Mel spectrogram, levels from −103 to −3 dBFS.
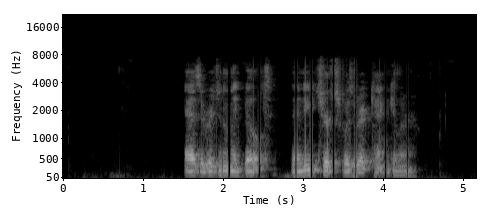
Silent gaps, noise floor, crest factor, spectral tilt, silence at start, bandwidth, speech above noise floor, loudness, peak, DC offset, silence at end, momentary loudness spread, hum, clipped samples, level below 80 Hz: none; -87 dBFS; 20 dB; -5 dB/octave; 1.5 s; 7.6 kHz; 38 dB; -49 LUFS; -30 dBFS; under 0.1%; 0.75 s; 10 LU; none; under 0.1%; -78 dBFS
